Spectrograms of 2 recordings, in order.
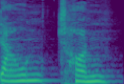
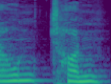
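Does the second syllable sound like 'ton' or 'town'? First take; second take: ton; ton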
